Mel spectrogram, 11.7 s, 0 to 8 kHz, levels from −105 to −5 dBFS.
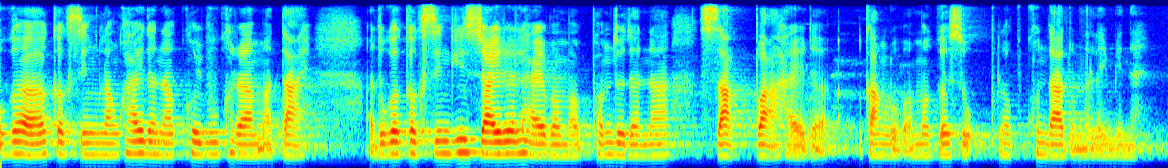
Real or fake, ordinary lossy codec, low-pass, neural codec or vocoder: real; none; 7.2 kHz; none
